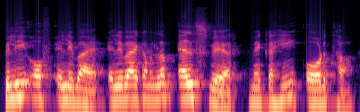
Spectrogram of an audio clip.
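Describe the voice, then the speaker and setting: A man from Pakistan giving an exam-prep law lecture, asking questions and then answering them, spelling out key terms slowly. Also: fairly high pitch, dull audio. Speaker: law tutor.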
